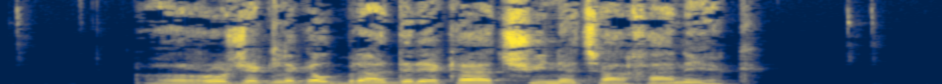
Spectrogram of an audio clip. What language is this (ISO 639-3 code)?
ckb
